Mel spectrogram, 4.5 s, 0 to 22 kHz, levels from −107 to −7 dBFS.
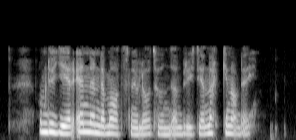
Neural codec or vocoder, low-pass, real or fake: none; 5.4 kHz; real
